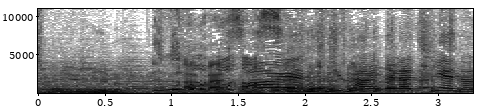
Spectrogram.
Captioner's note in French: rires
